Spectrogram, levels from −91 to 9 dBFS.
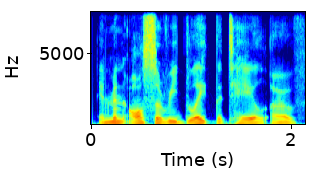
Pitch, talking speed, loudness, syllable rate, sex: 110 Hz, 195 wpm, -18 LUFS, 5.0 syllables/s, male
